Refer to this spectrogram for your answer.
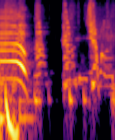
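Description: A crowd yells and screams in loud bursts, with a short gap between them, the cheering rising and falling in pitch over a low rumble.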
